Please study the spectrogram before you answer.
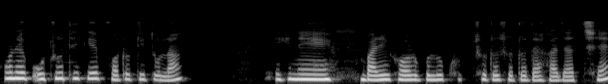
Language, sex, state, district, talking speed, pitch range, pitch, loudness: Bengali, female, West Bengal, Jalpaiguri, 140 wpm, 210-245 Hz, 225 Hz, -17 LUFS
